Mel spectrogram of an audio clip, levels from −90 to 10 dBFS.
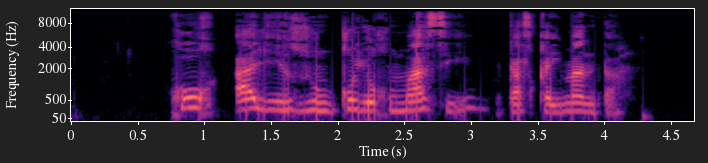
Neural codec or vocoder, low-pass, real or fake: none; 10.8 kHz; real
